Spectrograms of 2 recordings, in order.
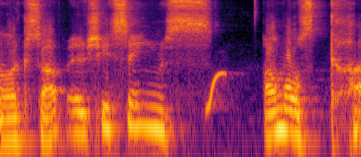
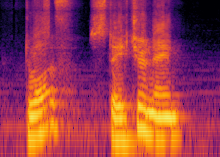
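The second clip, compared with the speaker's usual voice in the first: stern authoritative tone. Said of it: "she just simply steps up and goes".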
